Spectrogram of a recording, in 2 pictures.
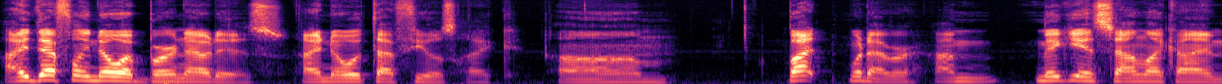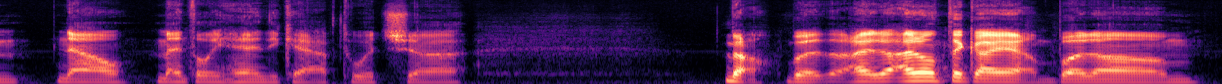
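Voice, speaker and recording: Young canadian dude rambling on a livestream, swears a lot, smooth clean voice, dry close mic. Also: male voice, medium pitch, normal speed, dry recording. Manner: rambling, profane, laid-back, full of restarts. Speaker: streamer. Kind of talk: casual live-stream chat.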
